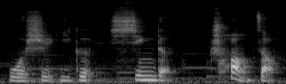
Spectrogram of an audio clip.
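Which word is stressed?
创造. The stress is on the word 创造.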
